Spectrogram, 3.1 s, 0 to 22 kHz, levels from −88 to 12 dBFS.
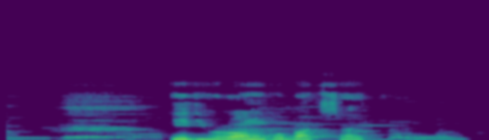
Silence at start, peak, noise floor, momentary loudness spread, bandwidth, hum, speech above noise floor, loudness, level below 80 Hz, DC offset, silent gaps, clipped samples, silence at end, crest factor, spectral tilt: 0.05 s; -2 dBFS; -38 dBFS; 23 LU; 9.2 kHz; none; 21 dB; -18 LUFS; -64 dBFS; under 0.1%; none; under 0.1%; 0.25 s; 20 dB; -7 dB/octave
